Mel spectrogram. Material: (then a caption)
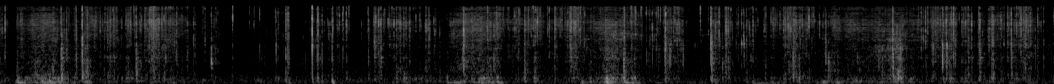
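Soap. A pile of broken, dry orange soap flakes on white paper, solid and brittle, is squeezed and crushed between the fingers and palms. The result is continuous dense, bright crunching and crackling with sharp snaps and very little low end. Short pauses come between handfuls.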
